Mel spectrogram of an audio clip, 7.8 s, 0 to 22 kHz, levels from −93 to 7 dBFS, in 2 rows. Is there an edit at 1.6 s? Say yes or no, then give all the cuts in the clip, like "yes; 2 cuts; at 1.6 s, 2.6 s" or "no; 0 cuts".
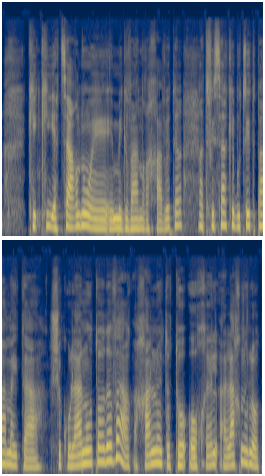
yes; 3 cuts; at 1.6 s, 2.9 s, 5.9 s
